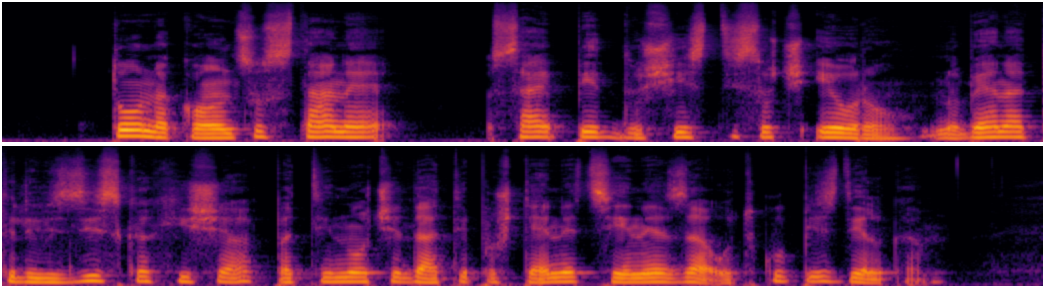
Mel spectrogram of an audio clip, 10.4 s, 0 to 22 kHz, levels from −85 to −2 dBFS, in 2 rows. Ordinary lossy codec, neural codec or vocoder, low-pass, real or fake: none; none; none; real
